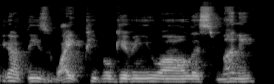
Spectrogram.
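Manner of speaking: grudging, resentful tone. Retelling what the speaker's boyfriend said to them, imitating a resentful tone. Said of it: "he said to me in a resentful kind of tone".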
